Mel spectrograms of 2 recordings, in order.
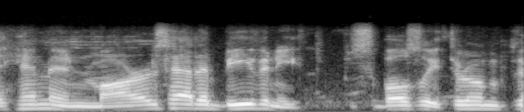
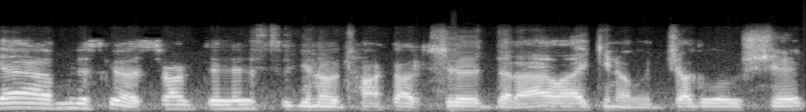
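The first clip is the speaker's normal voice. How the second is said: plain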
